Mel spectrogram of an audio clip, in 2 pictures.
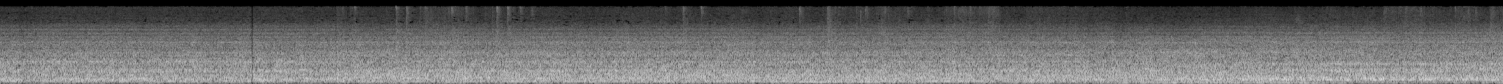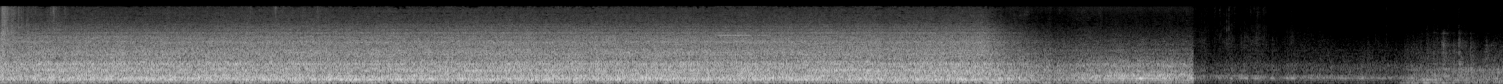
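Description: Zanussi ZPAC9002 portable heat pump air conditioner running loud and steady in heating mode, its fan blowing with no hoses attached. Near the end the sound falls away in two steps as the unit shuts down.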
